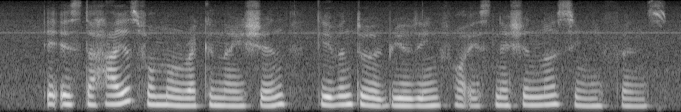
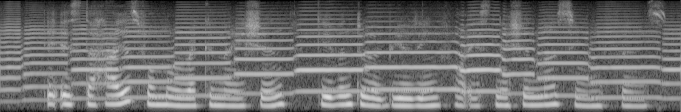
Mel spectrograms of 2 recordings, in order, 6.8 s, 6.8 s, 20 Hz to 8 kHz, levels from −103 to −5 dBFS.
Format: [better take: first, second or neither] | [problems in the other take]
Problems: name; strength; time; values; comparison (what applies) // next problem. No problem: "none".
first | background sound (Trumpet); 2 dB below the speech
